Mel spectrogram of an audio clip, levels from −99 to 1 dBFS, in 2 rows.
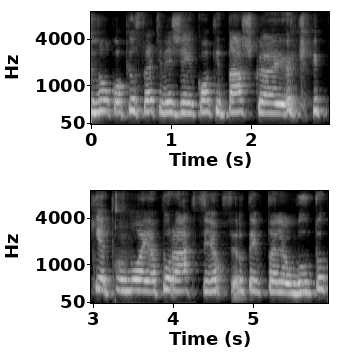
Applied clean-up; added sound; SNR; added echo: neural mask model DeepFilterNet 3.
